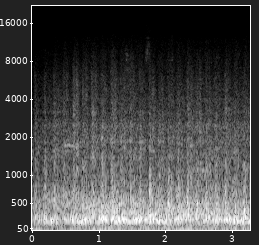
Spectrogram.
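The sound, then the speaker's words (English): A passenger train rumbles along the rails with a steady, rhythmic, loud clatter, continuing without pause on its way to its next stop, Salisbury. No one speaks. “The next stop was Salisbury, where some passengers left the train to spend time in the city.”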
